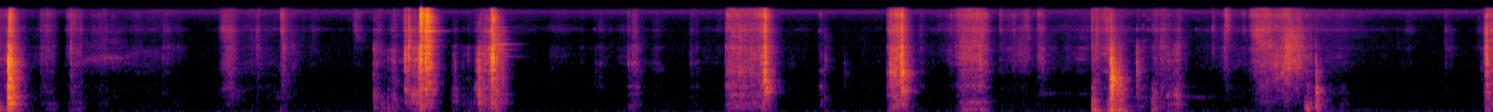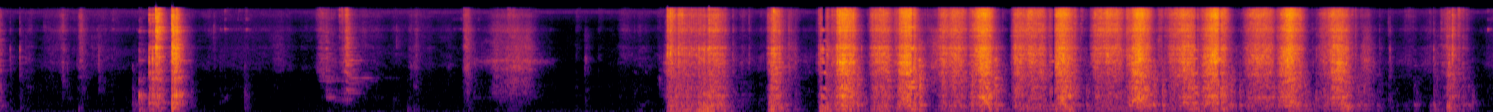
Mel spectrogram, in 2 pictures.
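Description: Scattered knocks and scrapes as a wooden board is set in place and a pencil line is marked. About two-thirds of the way through, a hand saw starts cutting the board in fast, even back-and-forth strokes.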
